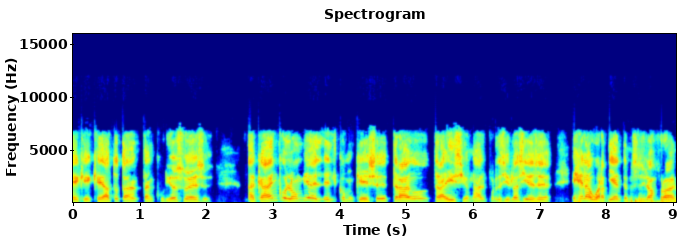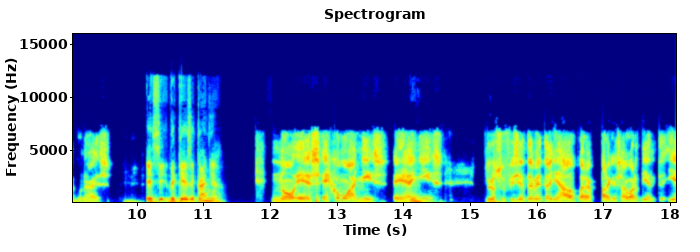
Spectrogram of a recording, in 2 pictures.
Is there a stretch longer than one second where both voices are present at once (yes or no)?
no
